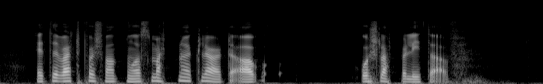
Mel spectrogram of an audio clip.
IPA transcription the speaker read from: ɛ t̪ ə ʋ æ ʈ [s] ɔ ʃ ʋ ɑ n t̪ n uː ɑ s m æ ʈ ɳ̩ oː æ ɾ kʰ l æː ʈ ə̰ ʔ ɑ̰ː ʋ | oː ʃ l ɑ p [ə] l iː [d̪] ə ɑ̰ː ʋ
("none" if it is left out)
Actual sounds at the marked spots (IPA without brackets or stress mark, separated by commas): f, ə, t̪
